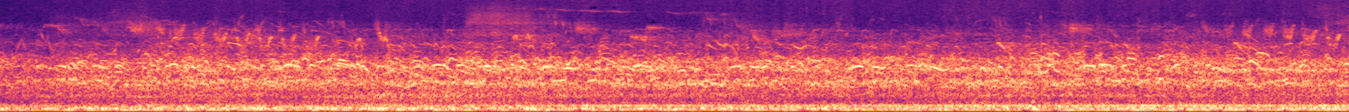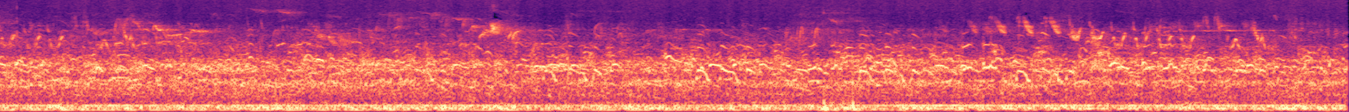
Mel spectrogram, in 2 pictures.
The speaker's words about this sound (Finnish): tuntia myöhemmin suurin piirtein sitten, kun me puhuttiin siitä, että hanhet lähti vähän yllättäen tästä, tästä pois, niin, niin sitten suunnilleen tuntia myöhemmin kuitenkin hanhet palasivat ja sillä kertaa sitten äänen kanssa.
